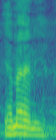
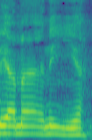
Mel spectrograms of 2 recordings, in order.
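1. صوت 'y' الأخير قصير ومفرد. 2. صوت 'y' الأخير مضعّف ومطوّل. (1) "إذا أتيت بالألف ها حذفت إحدى الياءين" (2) "ما تقول يمانية"

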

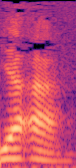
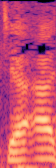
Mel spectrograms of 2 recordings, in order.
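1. Kata ini dimulai dengan bunyi Y. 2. Kata ini dimulai dengan bunyi J. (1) "dialeknya sedikit berubah. Kayak misalnya ja'a jadi ya'a" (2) "bahasa pasaran itu ada asalnya dari bahasa fusha"

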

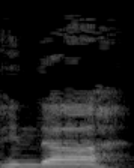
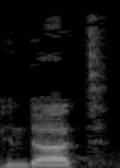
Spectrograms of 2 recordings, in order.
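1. تنتهي الكلمة بصوت الهاء. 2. تنتهي الكلمة بصوت التاء الساكنة. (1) "بعض العرب يقول يقلب إلى هاء" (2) "تقول هندات"

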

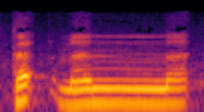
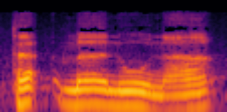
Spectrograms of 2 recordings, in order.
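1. تندمج النونان في نون واحدة طويلة. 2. تُلفظ النونان منفصلتين. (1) "ولا يجوز الإدغام المحض" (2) "لا يجوز الإظهار"

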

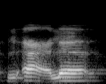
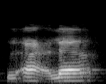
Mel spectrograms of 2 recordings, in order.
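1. الصوت الأخير يميل قليلاً نحو الكسرة. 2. الصوت الأخير يميل قليلاً نحو الكسرة.

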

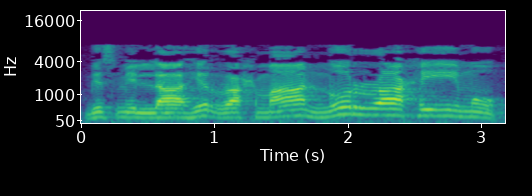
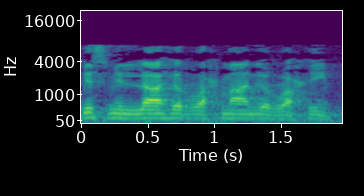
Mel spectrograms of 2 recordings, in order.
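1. آخری دو الفاظ u حرفِ علت پر ختم ہوتے ہیں۔ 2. آخری دو الفاظ i حرفِ علت پر ختم ہوتے ہیں۔ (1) "آپ اس پر رفع پڑھ دیتے ہیں" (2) "یہ دونوں بھی مجرور ہیں"

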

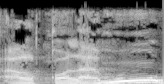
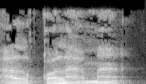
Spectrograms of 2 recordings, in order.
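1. Kata ini berakhir dengan vokal 'u'. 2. Kata ini berakhir dengan vokal 'a'. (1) "Qalam ini bisa dibaca al-qalamu" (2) "bisa dibaca al-qalama"

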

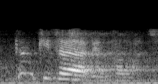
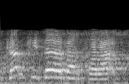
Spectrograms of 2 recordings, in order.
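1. تُنطق بنغمة تعجّبية خبرية. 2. تُنطق بنغمة استفهامية. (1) "فالنبر أيضا يعين" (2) "أنا مستفهم"

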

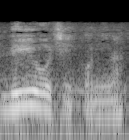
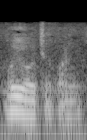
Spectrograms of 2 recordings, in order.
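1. الصامت الأول يتبعه صوت 'i'. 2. الصامت الأول لا يتبعه صوت 'i'. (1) "بكسر الباء" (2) "بيوتكن قراءة حفص عن عاصم"

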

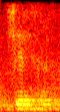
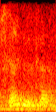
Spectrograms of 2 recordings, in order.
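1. هي مشكولة مثل nima، كـ shirka. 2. هي مشكولة مثل saraqa، كـ sharika. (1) "نعمة شركة" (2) "على وزن سرقة شركة"

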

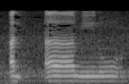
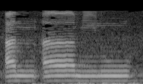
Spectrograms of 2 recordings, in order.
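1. Huruf n tidak punya dengung sengau. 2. Huruf n punya dengung sengau yang pendek. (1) "enggak seperti itu, tapi ada gunnahnya" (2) "jadi seperti itu ya"

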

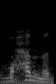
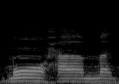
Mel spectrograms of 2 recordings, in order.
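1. يُنطق الاسم بطول حركات عادي. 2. يُنطق الاسم والحركات ممدودة طويلة. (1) "يعني الإنسان اللي اسمه محمد تقول له محمد" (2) "ما تقول له محمد، فلما تمطط يعني يختل أيضا المعنى"

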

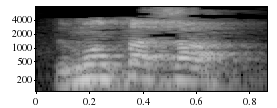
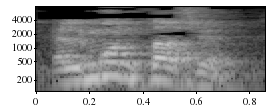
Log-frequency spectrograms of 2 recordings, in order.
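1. يأتي بعد صوت sh حركة 'a'. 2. يأتي بعد صوت sh حركة 'i'. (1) "وقد غلط من ينطق الشين بالفتح" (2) "لا المنتشر من الانتشار اسم فاعل"

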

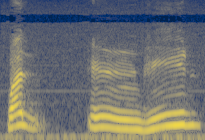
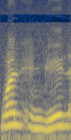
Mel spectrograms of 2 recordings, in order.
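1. يأتي سكت خفيف قبل الهمزة. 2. تُحقَّق الهمزة مباشرة دون سكت. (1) "أدي السكت" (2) "أدي التحقيق"

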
